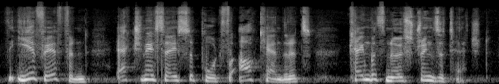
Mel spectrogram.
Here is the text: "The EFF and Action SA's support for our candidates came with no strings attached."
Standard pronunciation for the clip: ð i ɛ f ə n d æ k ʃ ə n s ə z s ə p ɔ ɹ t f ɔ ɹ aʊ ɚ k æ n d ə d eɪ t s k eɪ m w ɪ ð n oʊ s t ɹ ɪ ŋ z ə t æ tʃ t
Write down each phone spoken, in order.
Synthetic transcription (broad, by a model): ð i ɛ f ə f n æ k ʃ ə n s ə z s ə p ɔ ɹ t f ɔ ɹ aʊ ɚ k æ n d ə d eɪ t s k eɪ m w ɪ ð n oʊ s t ɹ ɪ ŋ z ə t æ tʃ t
